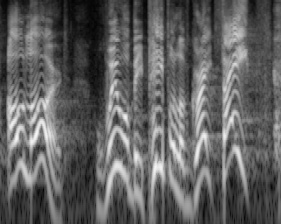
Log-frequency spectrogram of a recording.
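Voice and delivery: over-eager congregation, put on; mock pious vow. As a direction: play the people grandly promising, hammed-up. Mock quote of the people vowing.

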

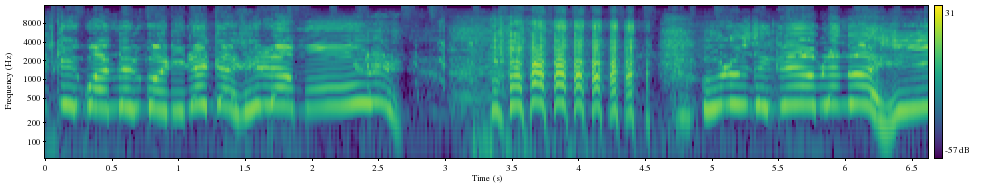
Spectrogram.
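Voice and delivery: high, strained voiceless cry; hoarse tiger. Acted. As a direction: call out like a tiger who lost his voice. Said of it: "bien afónico". (tigre afónico, voz ronca y aguda)

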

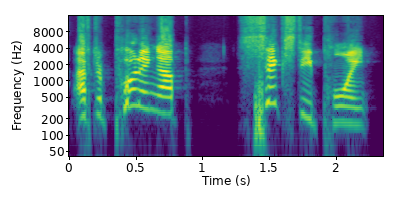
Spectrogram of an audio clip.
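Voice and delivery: ordinary delivery

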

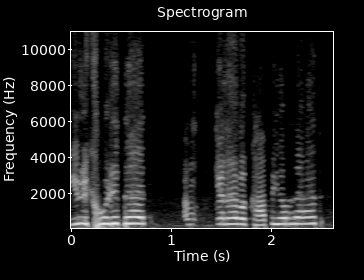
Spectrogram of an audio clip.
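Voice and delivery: high-pitched, eager disbelief; retold astonishment. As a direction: replay your amazed plea, pitch jumping up. Retold astonished reaction to recording.

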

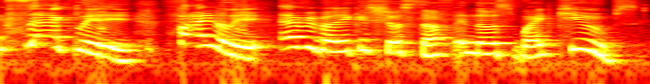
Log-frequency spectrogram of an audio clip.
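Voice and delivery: high, eager, laughing pitch; excited Jeremy voice. Acted. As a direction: sell it with gleeful enthusiasm. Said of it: "I have to do the Jeremy voice".

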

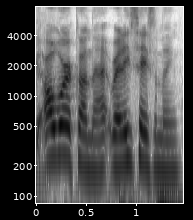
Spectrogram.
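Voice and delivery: usual speaking voice

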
